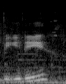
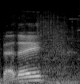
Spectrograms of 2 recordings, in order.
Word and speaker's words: Bede: You used to say it like Beady. You pronounce it Bede. Bacarina, you're British! You should know it's Bede!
